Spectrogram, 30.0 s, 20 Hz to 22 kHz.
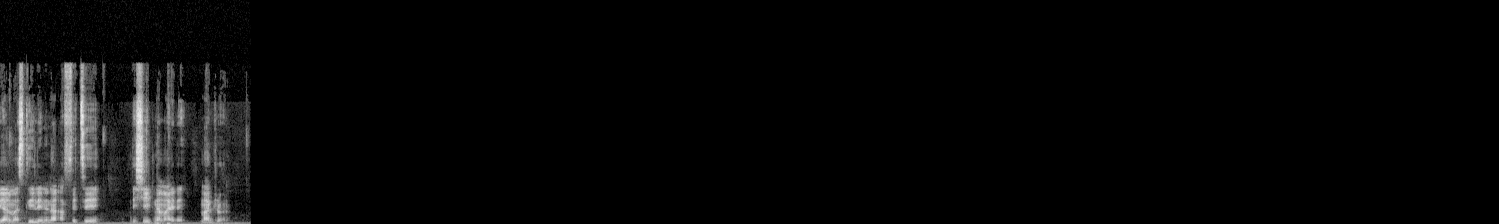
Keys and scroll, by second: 3.2 ctrl+z, 7.6 Return, 8.5 typing.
